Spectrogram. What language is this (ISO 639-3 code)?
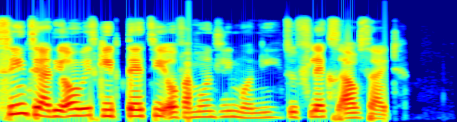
pcm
